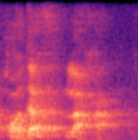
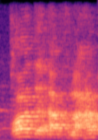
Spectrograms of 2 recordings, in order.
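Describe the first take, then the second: First: Low, slow "Qad aflaha" as qa-daf-laha; joined recitation. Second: Said in the usual way. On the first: Shown as a demonstration. Teacher answers how to read it, low, slow and joined. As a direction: link d into a of "aflaha", no glottal stop.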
